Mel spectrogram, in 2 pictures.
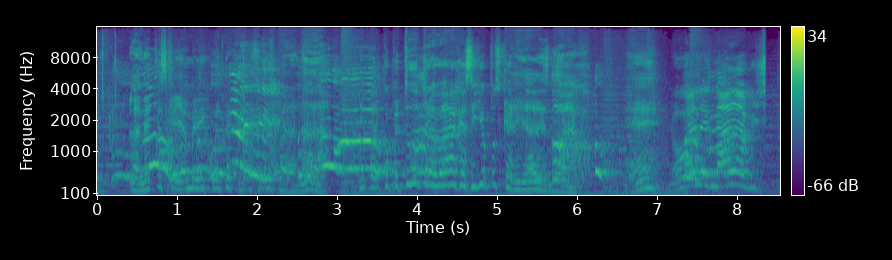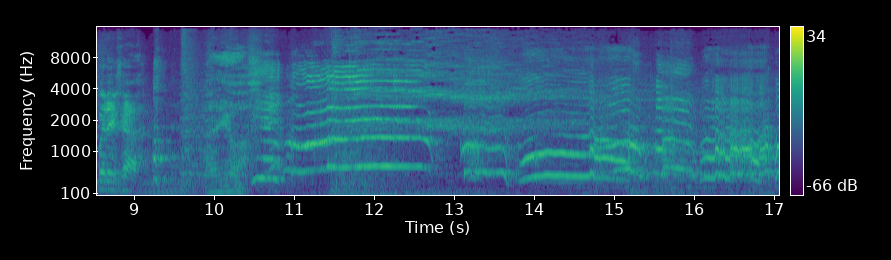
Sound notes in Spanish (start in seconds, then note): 0.0 sollozos; 11.1 gritos; 13.5 sollozos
